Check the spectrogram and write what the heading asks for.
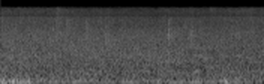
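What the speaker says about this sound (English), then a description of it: "Jeff, as hard as it's raining here in Wilmington" Heavy rain falling in Wilmington during Hurricane Florence, a steady dense hiss of downpour with no voices, holding at an even level throughout.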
